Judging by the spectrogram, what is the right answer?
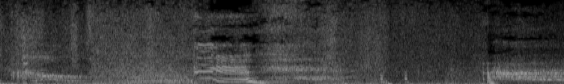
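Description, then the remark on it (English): A woman lets out a strained, effortful moan that slides downward in pitch as she gets up, surrounded by breathy grunting noises, fairly loud with no speech. “Listen to these grunts and moans I've recorded of her”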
